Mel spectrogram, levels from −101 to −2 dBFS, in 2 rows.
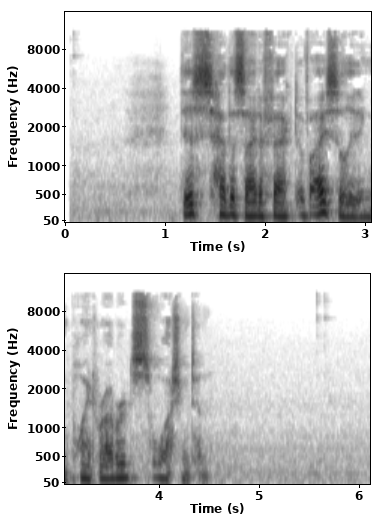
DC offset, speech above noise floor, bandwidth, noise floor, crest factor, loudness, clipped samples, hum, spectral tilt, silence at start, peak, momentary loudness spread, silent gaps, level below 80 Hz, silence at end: under 0.1%; 38 dB; 11.5 kHz; -59 dBFS; 20 dB; -21 LUFS; under 0.1%; none; -4 dB/octave; 1.15 s; -4 dBFS; 14 LU; none; -52 dBFS; 1.65 s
